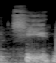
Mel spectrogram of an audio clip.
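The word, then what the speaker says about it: Caye: K, then like you must have, I think it's actually key now that I'm thinking about it.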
